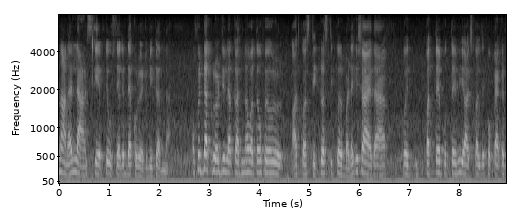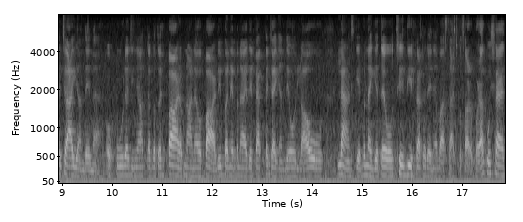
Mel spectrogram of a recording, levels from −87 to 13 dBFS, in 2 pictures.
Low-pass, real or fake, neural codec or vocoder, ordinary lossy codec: none; real; none; none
